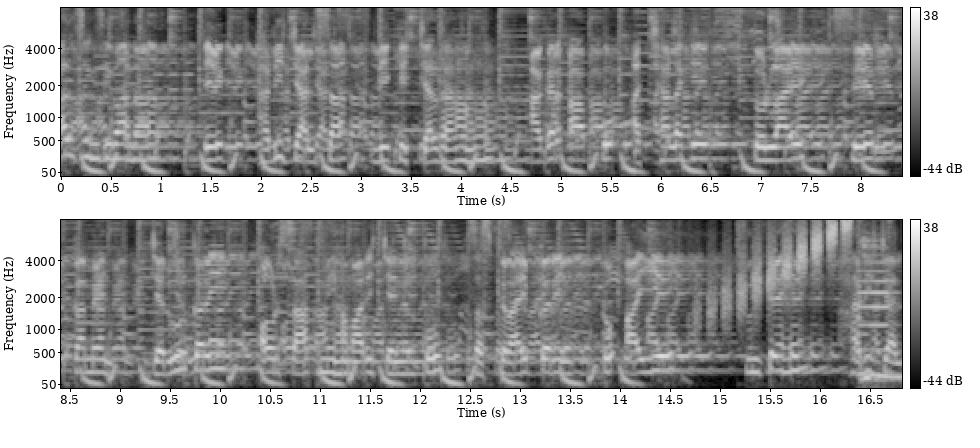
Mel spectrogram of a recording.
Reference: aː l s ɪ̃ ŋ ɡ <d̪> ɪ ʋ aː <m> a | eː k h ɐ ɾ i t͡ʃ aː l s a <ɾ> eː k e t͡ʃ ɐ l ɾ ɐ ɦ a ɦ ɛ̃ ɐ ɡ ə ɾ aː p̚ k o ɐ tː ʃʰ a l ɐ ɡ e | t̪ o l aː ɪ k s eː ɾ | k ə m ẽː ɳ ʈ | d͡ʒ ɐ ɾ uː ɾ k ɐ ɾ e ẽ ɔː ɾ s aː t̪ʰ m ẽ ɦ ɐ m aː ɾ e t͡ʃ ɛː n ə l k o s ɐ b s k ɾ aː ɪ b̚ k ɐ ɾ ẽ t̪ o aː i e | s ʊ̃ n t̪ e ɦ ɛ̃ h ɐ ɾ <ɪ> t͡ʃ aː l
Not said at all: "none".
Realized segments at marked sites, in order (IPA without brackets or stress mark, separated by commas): d̪, n, l, i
